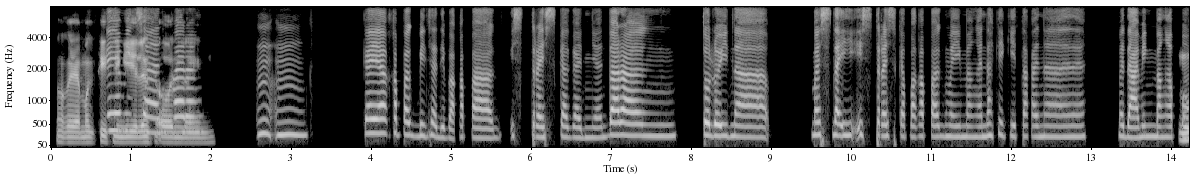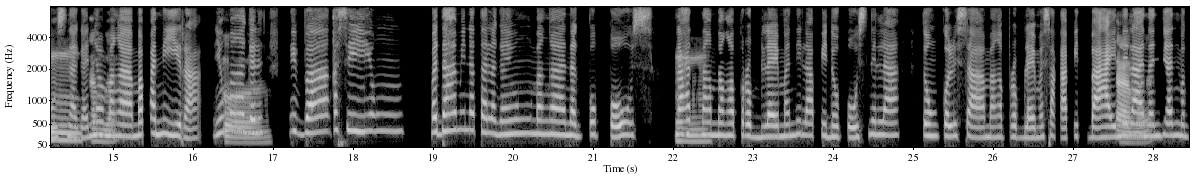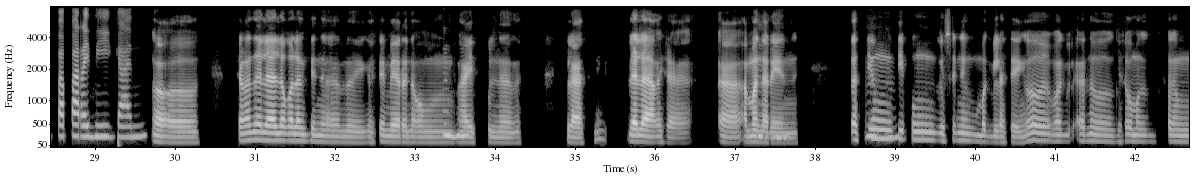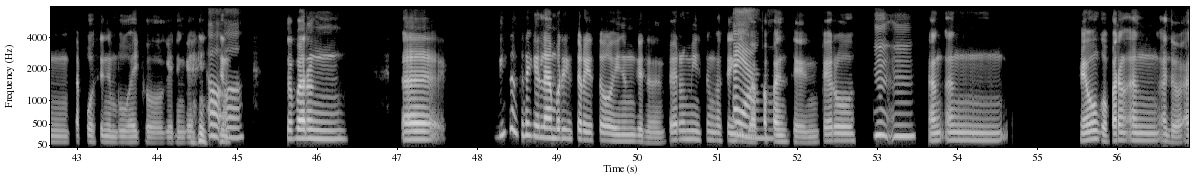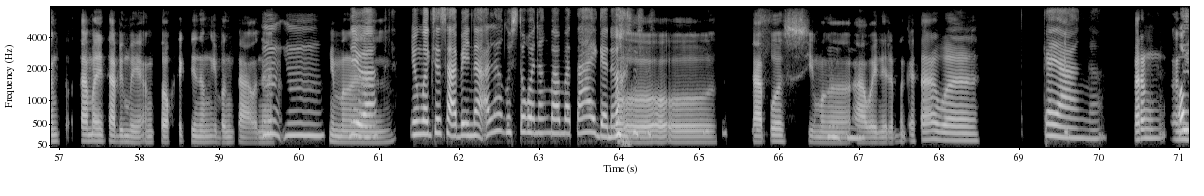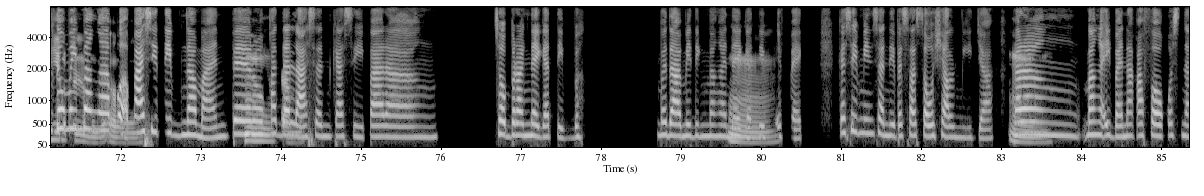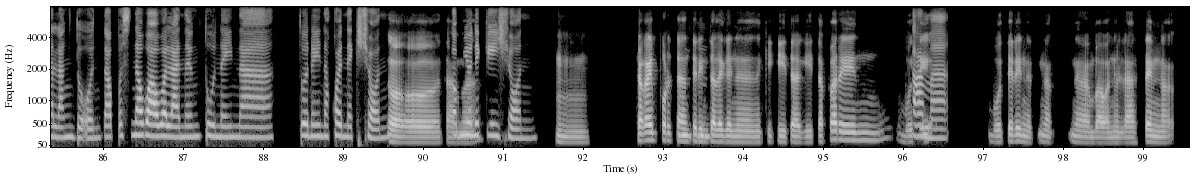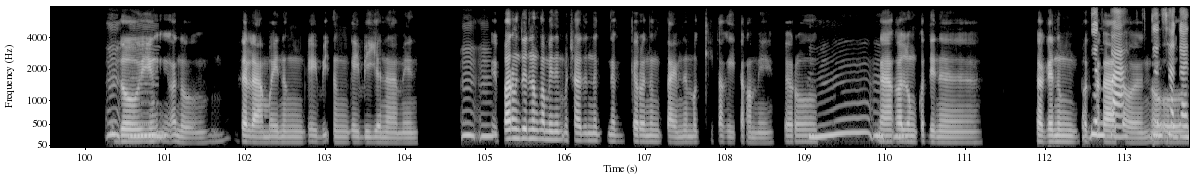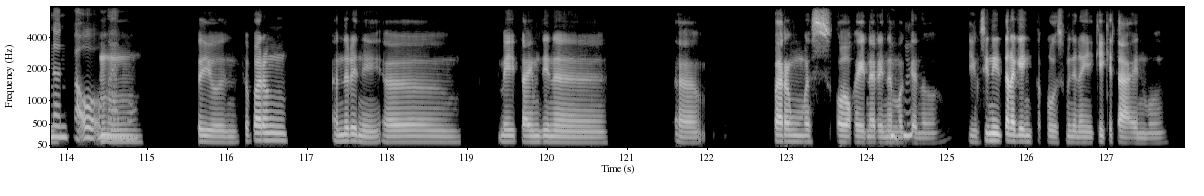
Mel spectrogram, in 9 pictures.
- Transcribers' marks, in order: other background noise; laughing while speaking: "ganyan, ganyan"; laughing while speaking: "gano'n"
- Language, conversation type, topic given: Filipino, unstructured, Paano nakaaapekto ang midyang panlipunan sa ating pakikisalamuha?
